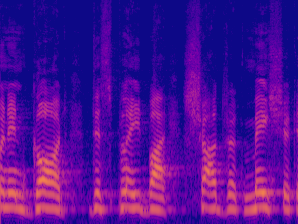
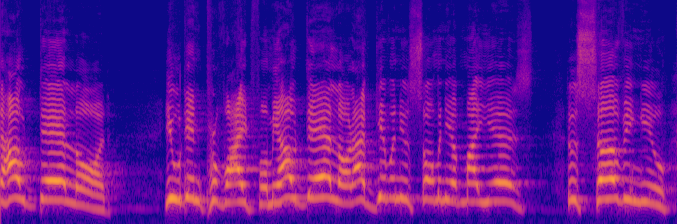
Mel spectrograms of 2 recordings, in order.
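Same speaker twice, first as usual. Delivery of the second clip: louder, higher, indignant; indignant complaint; 7 semitones higher, 7 dB louder than usual. Retold or imitated. A believer scolding God in mock indignation. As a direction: demand an answer from God. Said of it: "our attitude".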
